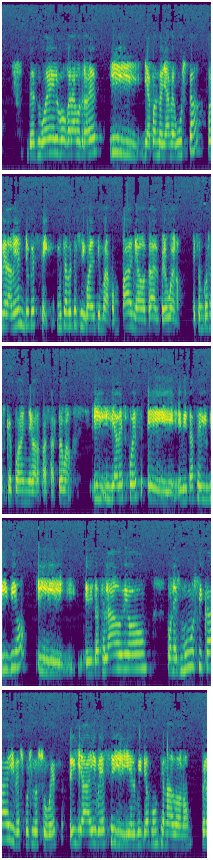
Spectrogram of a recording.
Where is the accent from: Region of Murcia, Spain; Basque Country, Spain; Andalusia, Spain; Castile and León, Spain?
Basque Country, Spain; Zarautz; now in Sant Cugat del Vallès, Spain; me siento como si estuviese viviendo en mi pueblo, la verdad. Y es lo que te decía al principio, como que me recuerda mucho a Zarauz, excepto que no tiene mar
